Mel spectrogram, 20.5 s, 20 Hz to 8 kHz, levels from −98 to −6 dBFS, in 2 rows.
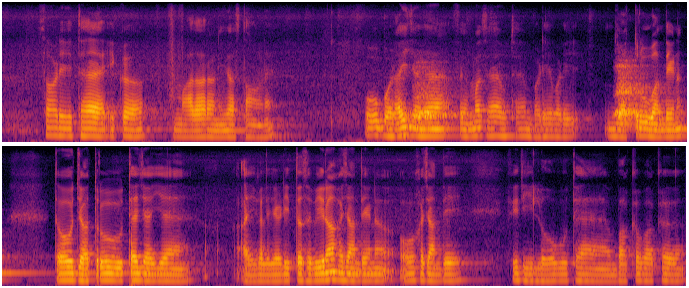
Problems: constant background noise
